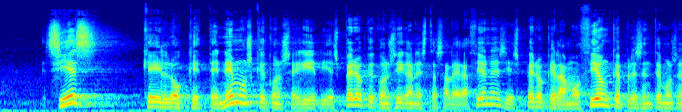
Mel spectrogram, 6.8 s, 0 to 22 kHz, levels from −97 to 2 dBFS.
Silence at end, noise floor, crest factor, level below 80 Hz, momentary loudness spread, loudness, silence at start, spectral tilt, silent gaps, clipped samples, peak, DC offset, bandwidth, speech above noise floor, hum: 0 s; -58 dBFS; 20 dB; -66 dBFS; 9 LU; -34 LUFS; 0.1 s; -4 dB/octave; none; under 0.1%; -16 dBFS; under 0.1%; 18 kHz; 23 dB; none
